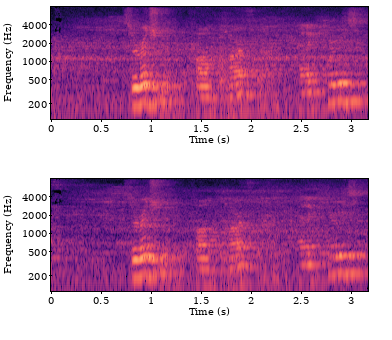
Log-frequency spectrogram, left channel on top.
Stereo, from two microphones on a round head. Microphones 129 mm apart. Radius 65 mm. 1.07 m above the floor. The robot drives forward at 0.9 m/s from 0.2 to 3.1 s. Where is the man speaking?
20° left (ahead or behind), 0.8 m; by 3.1 s 5° left (ahead or behind), 2.5 m.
